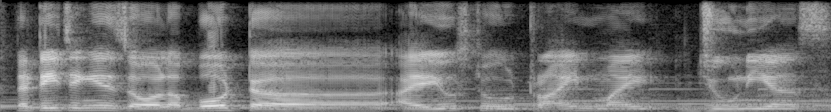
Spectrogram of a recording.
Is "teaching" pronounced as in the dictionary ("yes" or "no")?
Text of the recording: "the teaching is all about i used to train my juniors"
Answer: yes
